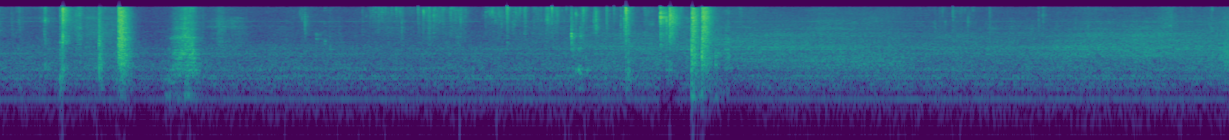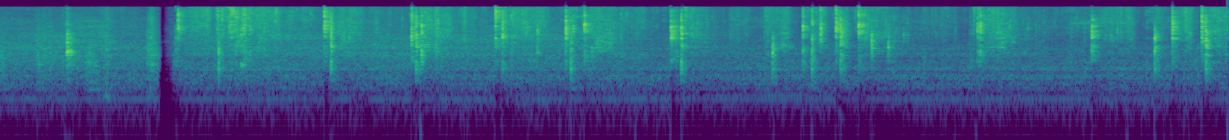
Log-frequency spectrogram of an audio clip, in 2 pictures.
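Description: A few scattered knocks as food goes into a slow cooker's crock. From about halfway, a wooden spoon stirs chopped vegetables in the crock with rapid, irregular clicks and scrapes.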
